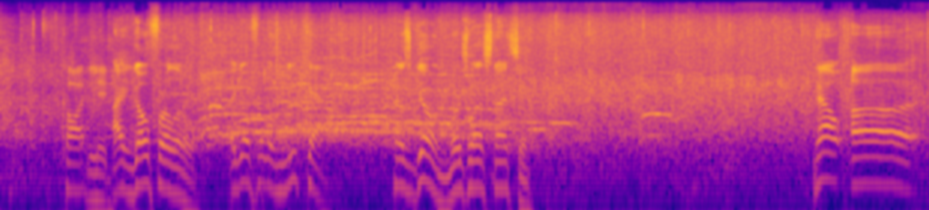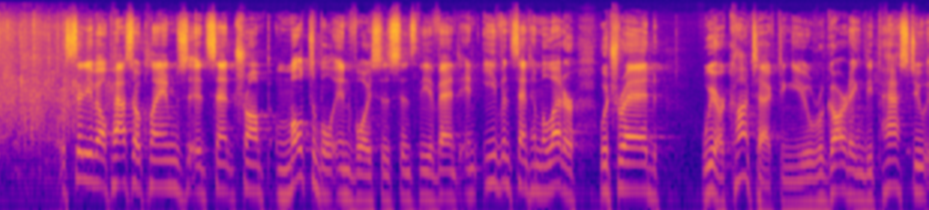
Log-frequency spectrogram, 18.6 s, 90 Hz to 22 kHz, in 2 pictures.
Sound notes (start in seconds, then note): 4.2 applause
